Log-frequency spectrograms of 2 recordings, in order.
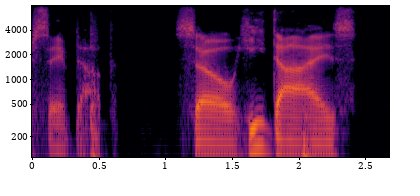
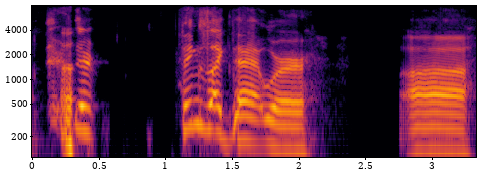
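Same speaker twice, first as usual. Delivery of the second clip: laughing; 7 semitones higher, 9 dB louder than usual. Real, not acted. Laughing over prank confession.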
